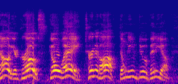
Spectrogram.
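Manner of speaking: loud, high-pitched disgusted rant. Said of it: "And it's like".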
